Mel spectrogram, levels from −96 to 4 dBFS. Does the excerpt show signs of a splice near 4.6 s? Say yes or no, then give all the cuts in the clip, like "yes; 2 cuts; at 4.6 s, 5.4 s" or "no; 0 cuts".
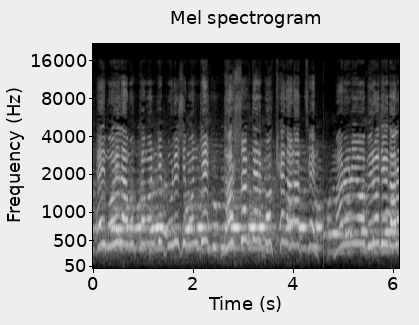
yes; 1 cut; at 4.6 s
